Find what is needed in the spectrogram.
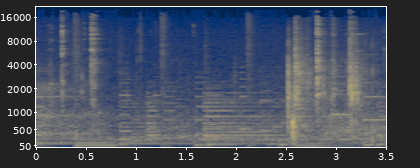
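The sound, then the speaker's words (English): A spoon clinks and taps as about a teaspoon of capers goes into a canned sardine dish. A few sharp metallic clinks cluster near the end over a steady tonal background. “So I'm gonna put in about a teaspoon of capers.”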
